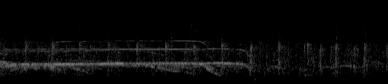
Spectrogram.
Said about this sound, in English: Everybody's cheering and clapping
